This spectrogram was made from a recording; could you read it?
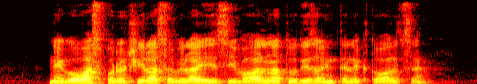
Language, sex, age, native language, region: Slovenian, male, 30-49, Slovenian, Drava region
